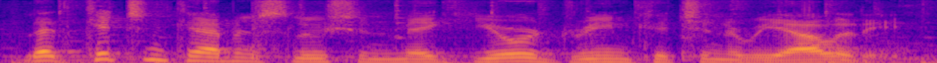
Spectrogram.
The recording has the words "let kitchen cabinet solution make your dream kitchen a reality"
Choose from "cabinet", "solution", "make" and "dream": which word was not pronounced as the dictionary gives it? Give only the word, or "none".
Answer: cabinet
